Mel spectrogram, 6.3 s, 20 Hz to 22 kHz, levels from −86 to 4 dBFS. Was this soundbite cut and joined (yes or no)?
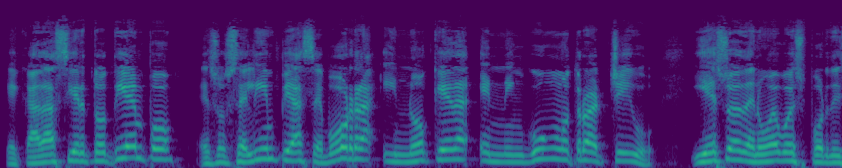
no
